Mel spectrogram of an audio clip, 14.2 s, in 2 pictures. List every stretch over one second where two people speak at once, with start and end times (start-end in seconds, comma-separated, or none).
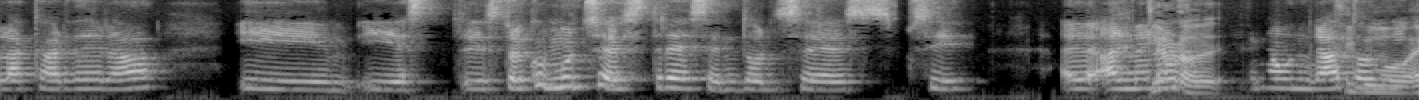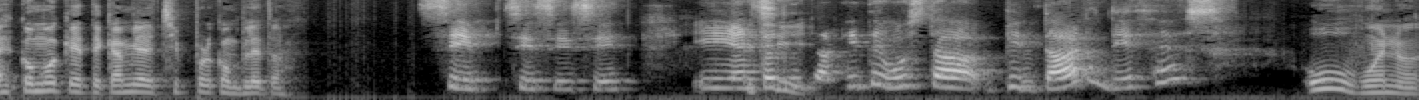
none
